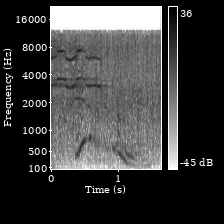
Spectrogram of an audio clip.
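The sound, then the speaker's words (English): Audience applause at a live recorded show, a dense steady wash of clapping for the whole moment, with a few high whooping cheers rising and sliding down over it. “I am feeling that applause today.”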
